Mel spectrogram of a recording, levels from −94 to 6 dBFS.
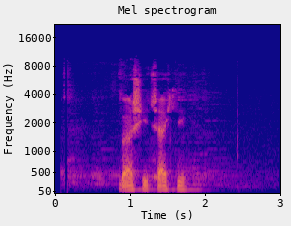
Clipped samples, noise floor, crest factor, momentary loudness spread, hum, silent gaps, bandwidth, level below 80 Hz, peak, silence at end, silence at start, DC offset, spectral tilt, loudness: under 0.1%; -72 dBFS; 20 dB; 16 LU; none; none; 9.8 kHz; -56 dBFS; -14 dBFS; 1.1 s; 0.55 s; under 0.1%; -4.5 dB/octave; -31 LUFS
